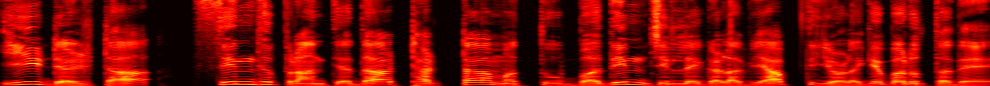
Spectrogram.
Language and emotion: Kannada, neutral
